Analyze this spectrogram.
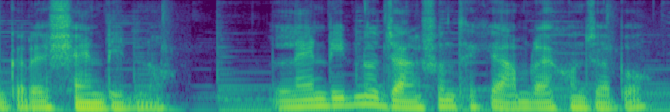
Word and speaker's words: Llandudno: ইংলিশে লেখা বাট ওয়েলসের ভাষায় তারা ল্যান্ডিডনো কে উচ্চারণ করেন ল্যান্ডিডনো জংশন থেকে আমরা এখন যাব কনওয়ে ক্যাসেলে আমরা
